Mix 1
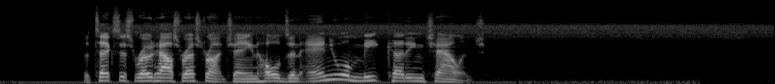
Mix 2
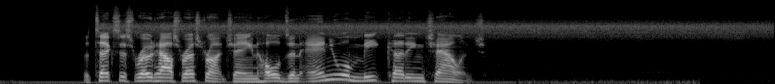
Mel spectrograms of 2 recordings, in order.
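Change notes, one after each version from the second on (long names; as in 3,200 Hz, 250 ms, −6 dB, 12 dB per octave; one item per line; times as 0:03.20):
speech +3.5 dB
background: remove high-frequency loss of the air 140 metres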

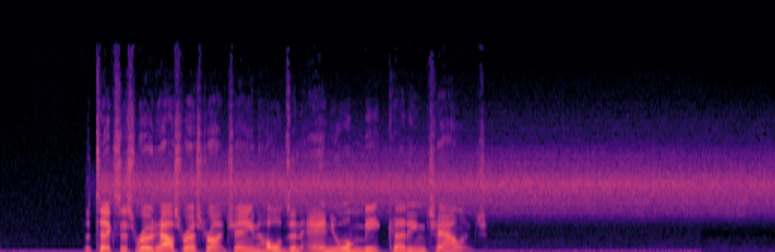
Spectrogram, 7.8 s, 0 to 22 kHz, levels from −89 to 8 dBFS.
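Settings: background: remove band-pass filter 130–6,100 Hz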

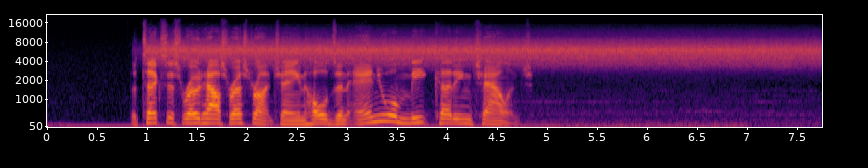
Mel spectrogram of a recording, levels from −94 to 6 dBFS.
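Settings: background +7.0 dB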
